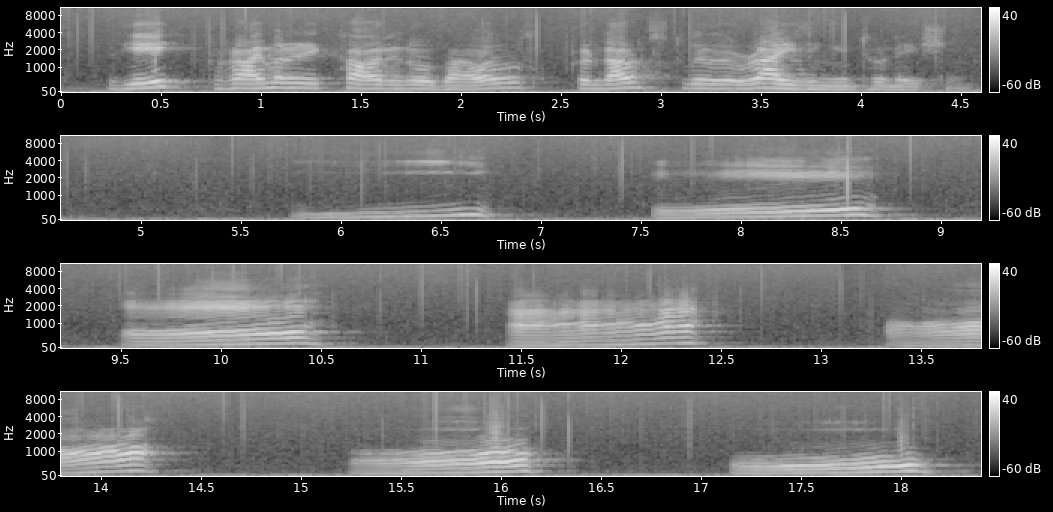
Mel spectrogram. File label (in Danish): nummer 1-8 på stigende tone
